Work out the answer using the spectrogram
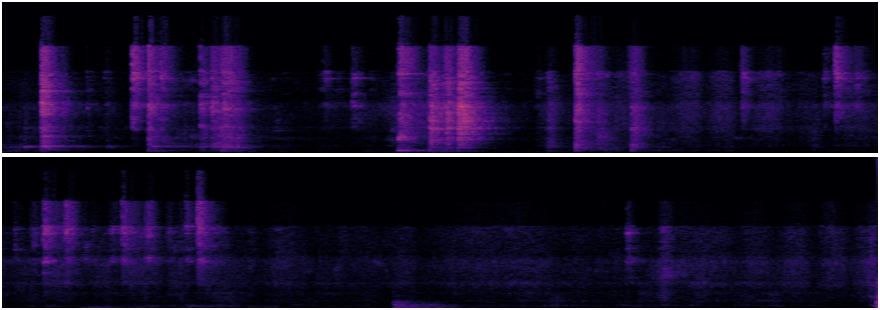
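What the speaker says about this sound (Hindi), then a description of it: "मैं बर्तन धोत हो तो" Dishes, pots and cutlery being washed by hand, with scattered clinks and clatters of metal utensils and pans in bursts, near and moderately loud, separated by quieter pauses and light rustling.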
